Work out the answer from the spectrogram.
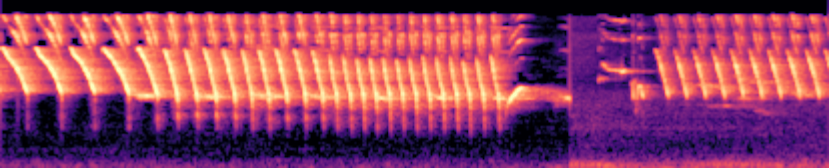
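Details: Canary lure song to make other canaries sing: a fast rolling trill for about three seconds ends in a slurred note, then, over a faint low hum, a lighter trill resumes.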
